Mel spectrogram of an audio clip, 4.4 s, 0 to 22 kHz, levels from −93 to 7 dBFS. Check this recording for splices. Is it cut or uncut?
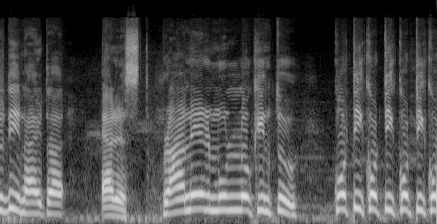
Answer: cut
